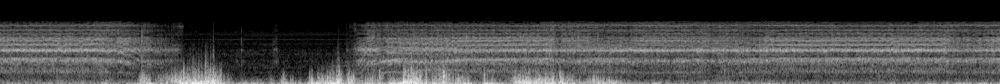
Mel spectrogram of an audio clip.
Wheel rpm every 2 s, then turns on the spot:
120, 20, 150, 160, 160.
none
